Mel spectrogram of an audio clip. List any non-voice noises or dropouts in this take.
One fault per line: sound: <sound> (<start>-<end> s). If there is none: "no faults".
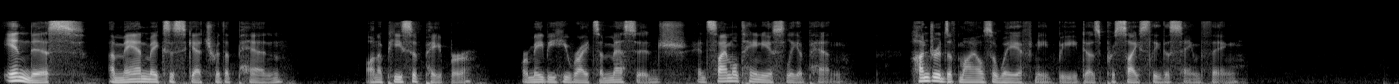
no faults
